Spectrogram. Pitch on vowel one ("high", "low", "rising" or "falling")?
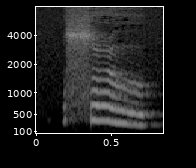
falling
